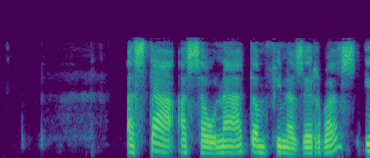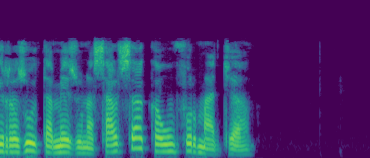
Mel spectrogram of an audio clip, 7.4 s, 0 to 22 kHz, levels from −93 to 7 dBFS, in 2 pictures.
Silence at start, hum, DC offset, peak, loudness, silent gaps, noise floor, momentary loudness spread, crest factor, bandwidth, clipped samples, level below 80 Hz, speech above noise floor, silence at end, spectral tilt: 1.25 s; none; under 0.1%; 0 dBFS; -15 LUFS; none; -84 dBFS; 5 LU; 16 dB; 8.4 kHz; under 0.1%; -58 dBFS; 69 dB; 1.2 s; -3.5 dB/octave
